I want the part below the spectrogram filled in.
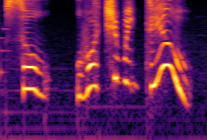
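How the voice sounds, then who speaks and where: Tiny fairy sidekick for a game: extremely high, squeaky, animated, childishly earnest. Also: female voice, takes it slowly, faint music behind, full character voice. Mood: worried. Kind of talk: scripted video game dialogue.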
